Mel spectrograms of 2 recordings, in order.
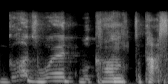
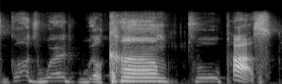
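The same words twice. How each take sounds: First: Quiet declaration. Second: Very slow, drawn-out repeat; deliberate, emphatic pulpit pronouncement; weighty declaration. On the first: Slogan repeated, first softer. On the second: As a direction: stretch each word of the promise, pressing harder toward the end. Slogan repeated, slower and stronger. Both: Real, not acted.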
